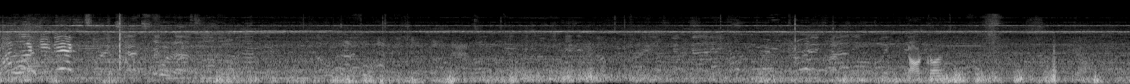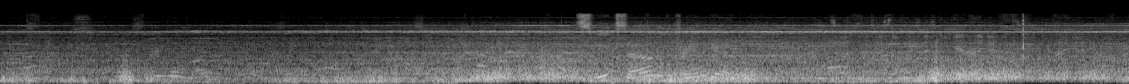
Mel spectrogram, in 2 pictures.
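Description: Players shout and call out across an open field in the distance.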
